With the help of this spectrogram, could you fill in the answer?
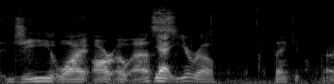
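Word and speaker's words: gyros: cherry on top do you know how to pronounce um the greek food spelled g-y-r-o-s yeah euro thank you all right good what do you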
